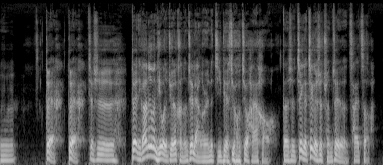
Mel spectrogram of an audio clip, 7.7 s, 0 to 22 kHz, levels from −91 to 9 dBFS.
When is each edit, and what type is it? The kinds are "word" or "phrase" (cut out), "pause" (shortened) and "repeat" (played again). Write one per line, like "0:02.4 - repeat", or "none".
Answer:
0:01.3 - repeat
0:02.5 - pause
0:05.6 - pause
